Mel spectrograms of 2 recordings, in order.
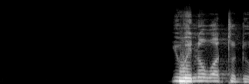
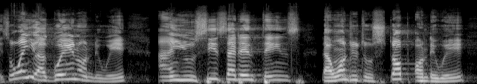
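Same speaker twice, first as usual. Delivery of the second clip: normal talking voice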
